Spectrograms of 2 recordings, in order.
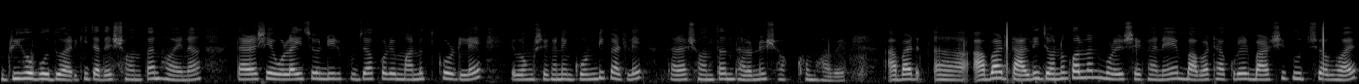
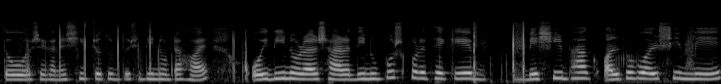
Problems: background sounds at intervals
